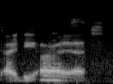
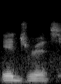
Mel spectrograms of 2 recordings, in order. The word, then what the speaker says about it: Idris: Because people used to call me like Idris or something, but it's actually like Idris is closest to the proper pronunciation.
